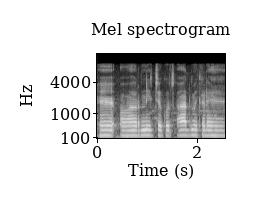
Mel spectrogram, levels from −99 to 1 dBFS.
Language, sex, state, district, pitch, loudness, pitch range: Hindi, female, Rajasthan, Bikaner, 155 Hz, -16 LUFS, 155-160 Hz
